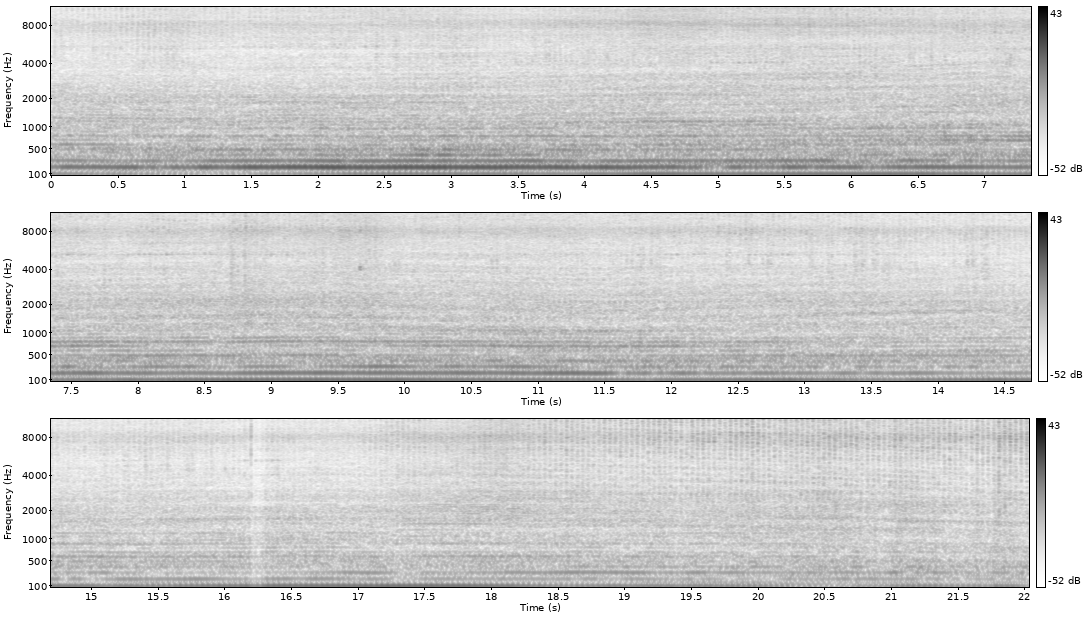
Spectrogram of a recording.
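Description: Walk-behind lawn mower engine running steadily as the mower is pushed across the grass, a little louder in the first few seconds.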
